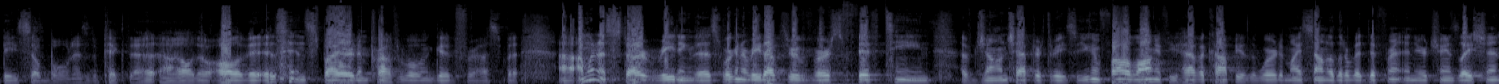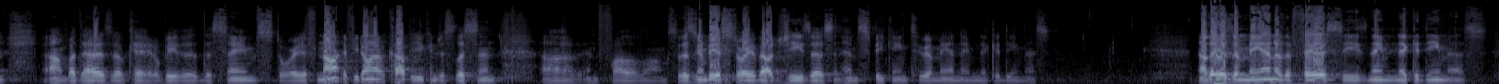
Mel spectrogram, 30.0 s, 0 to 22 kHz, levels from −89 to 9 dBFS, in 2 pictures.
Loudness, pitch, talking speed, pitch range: -37 LUFS, 105 Hz, 240 wpm, 95-110 Hz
